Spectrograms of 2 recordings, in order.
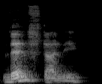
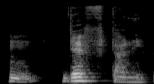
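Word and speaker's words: Then ftani (δεν φτάνει): Actually, in standard Greek, you will hear that N being dropped. The ftani. – De ftani. – De ftani. So it's not incorrect to say then ftani.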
